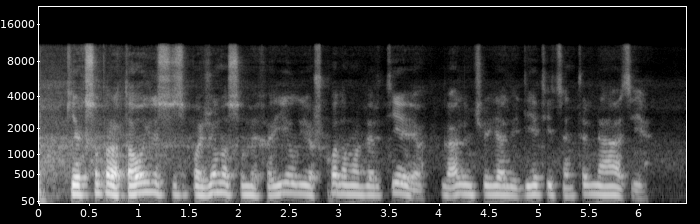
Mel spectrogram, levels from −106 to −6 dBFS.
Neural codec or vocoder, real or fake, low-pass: autoencoder, 48 kHz, 128 numbers a frame, DAC-VAE, trained on Japanese speech; fake; 10.8 kHz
